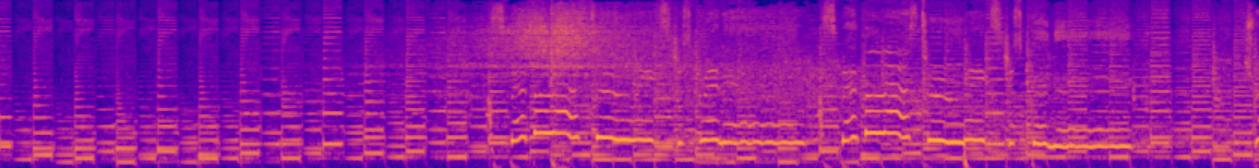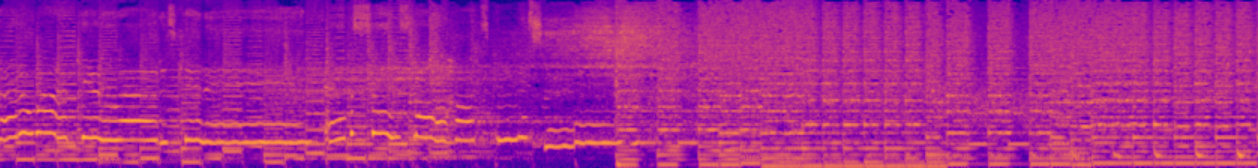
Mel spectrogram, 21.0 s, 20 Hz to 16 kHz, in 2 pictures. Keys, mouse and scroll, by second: 0.3 click, 4.0 click, 6.2 click, 10.4 click, 17.2 click, 17.8 click, 17.9 middle click, 19.6 middle click, 19.6 KP_3.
